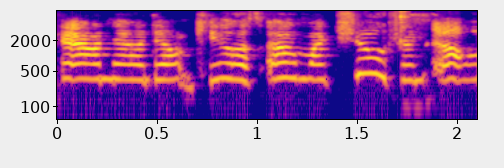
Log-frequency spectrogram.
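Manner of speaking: tiny, little, squeaky voice, very high pitched. Retelling squishing tomatoes in play while giving them little tomato voices. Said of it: "giving little voices like".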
